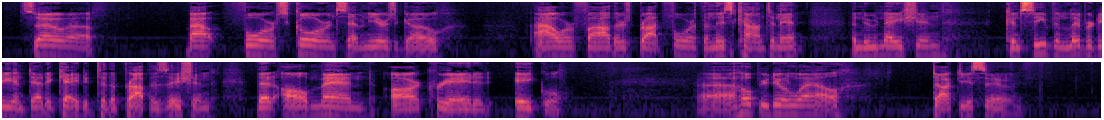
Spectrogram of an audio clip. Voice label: Character; Bill Clinton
